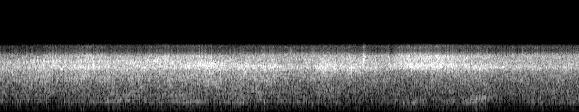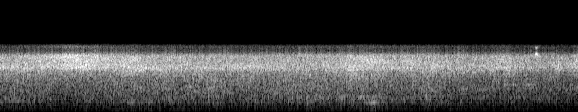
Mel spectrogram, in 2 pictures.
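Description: City street ambience: a steady wash of traffic noise from passing cars, with no single event standing out.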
